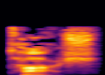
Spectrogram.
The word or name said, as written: tosh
